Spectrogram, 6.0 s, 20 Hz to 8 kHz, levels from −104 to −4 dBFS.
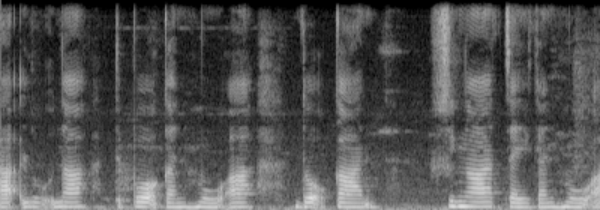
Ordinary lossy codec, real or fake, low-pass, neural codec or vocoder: none; real; none; none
